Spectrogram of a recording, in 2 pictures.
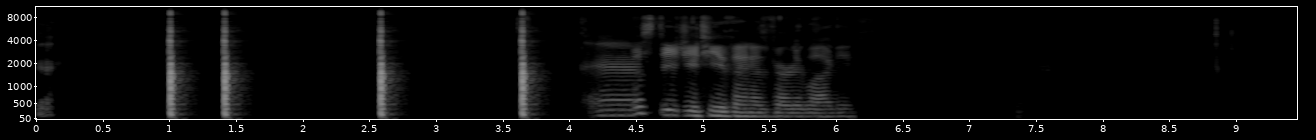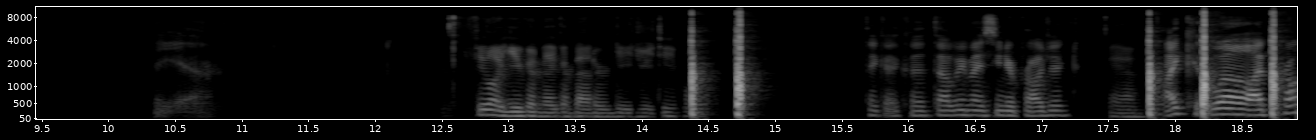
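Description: Chess pieces are set down with knocks.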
